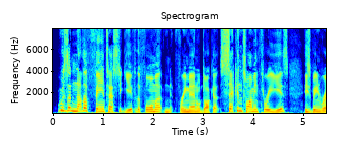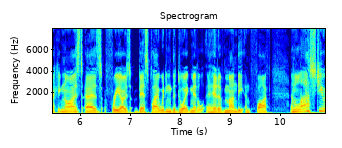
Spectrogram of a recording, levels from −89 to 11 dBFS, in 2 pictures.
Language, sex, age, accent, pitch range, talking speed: English, male, 30-49, Australian, 155-200 Hz, 180 wpm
